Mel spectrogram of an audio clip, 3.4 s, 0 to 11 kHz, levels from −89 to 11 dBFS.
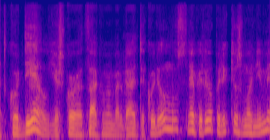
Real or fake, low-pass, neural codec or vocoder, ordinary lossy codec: fake; 9.9 kHz; codec, 16 kHz in and 24 kHz out, 0.6 kbps, FocalCodec, streaming, 2048 codes; AAC, 32 kbps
